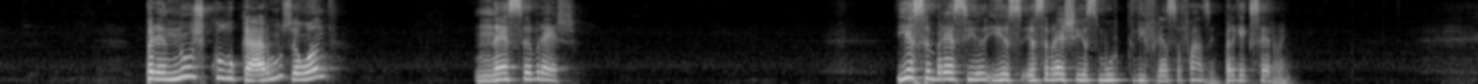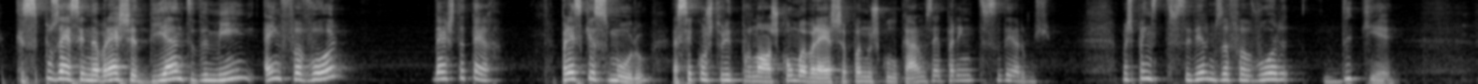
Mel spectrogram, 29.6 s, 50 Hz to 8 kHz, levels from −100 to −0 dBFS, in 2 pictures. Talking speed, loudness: 125 wpm, -30 LUFS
